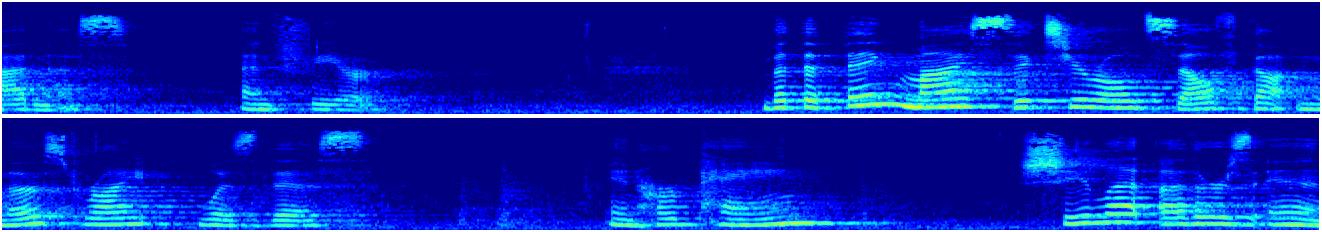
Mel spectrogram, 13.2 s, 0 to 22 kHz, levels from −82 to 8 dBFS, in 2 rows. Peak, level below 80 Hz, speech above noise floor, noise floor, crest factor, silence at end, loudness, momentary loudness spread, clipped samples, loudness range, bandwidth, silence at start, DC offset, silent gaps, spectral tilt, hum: -18 dBFS; -68 dBFS; 26 dB; -63 dBFS; 20 dB; 0 s; -37 LUFS; 15 LU; under 0.1%; 11 LU; 15 kHz; 0 s; under 0.1%; none; -3.5 dB/octave; none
